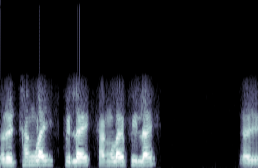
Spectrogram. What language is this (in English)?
Bodo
